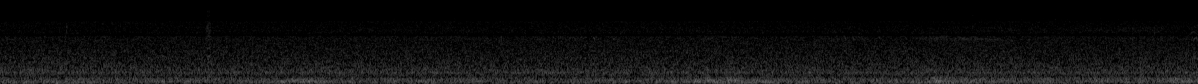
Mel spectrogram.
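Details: Steady broadband rushing noise, like wind or distant flowing water, with no animal call heard.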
